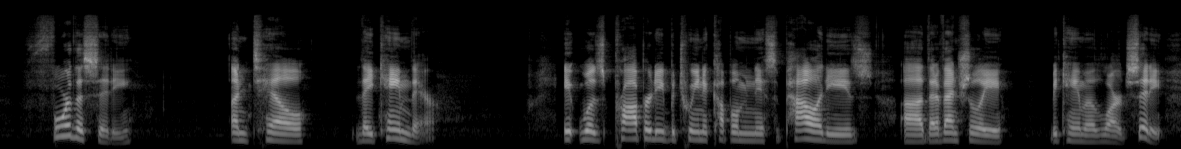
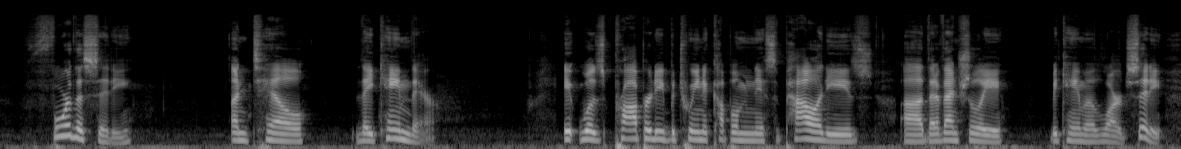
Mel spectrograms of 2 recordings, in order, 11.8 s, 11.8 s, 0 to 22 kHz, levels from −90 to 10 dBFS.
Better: second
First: thin; very; fading below 550 Hz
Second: none

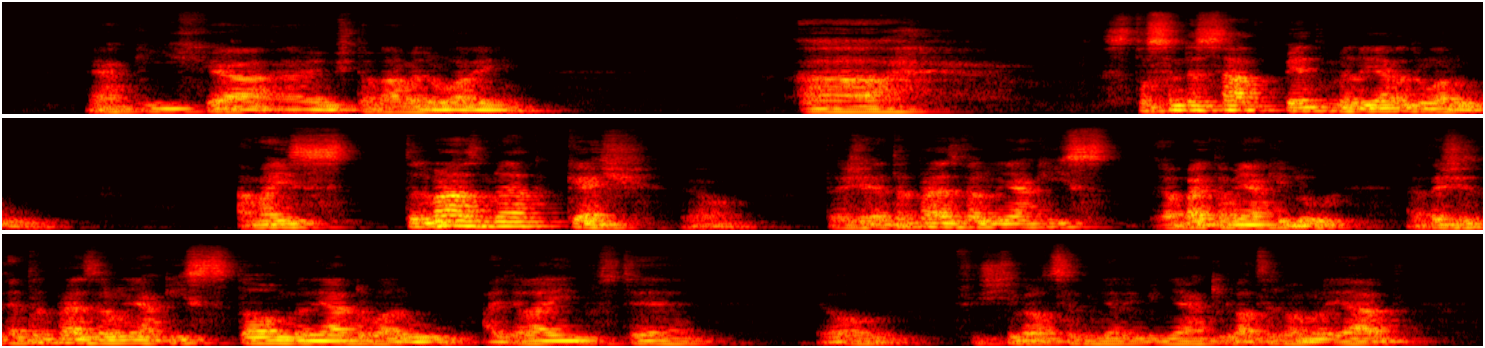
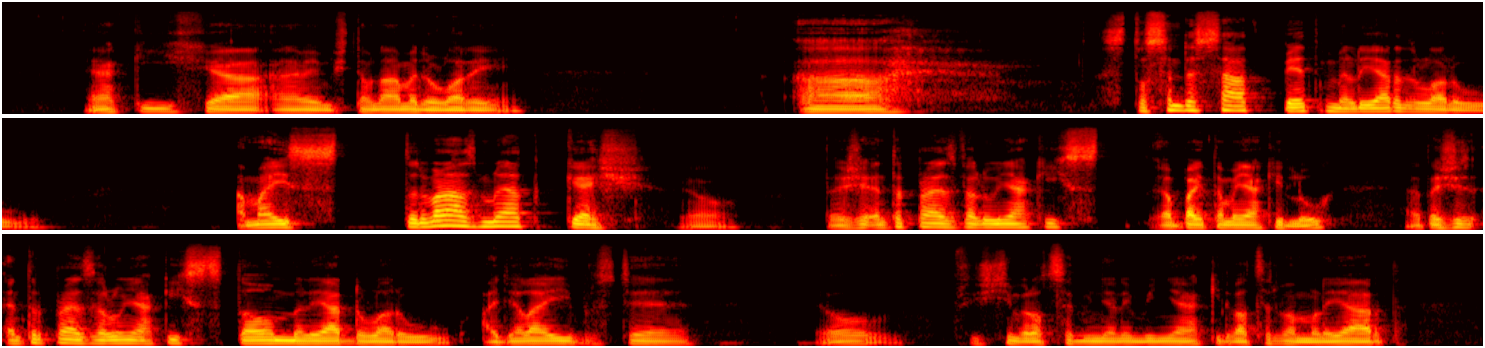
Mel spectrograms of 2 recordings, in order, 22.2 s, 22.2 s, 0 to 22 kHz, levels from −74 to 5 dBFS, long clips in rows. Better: second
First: off-mic speech; far // room echo; slight; dies away in 0.3 s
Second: none

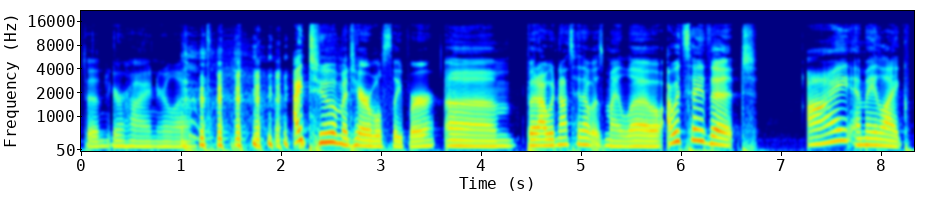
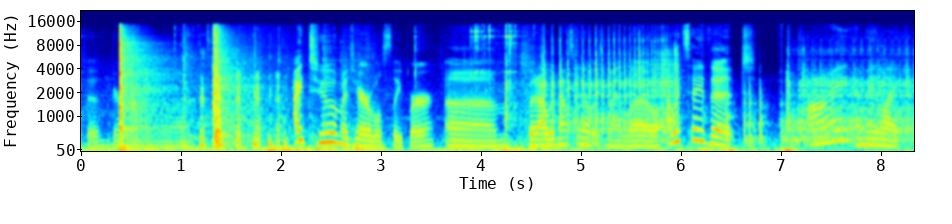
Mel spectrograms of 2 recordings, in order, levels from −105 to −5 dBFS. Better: first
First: none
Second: household noises; very loud; throughout; 3 dB above the speech

